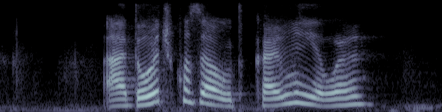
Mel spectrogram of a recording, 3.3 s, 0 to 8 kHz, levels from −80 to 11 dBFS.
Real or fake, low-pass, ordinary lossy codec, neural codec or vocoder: fake; 7.2 kHz; Opus, 24 kbps; codec, 16 kHz, 1 kbps, X-Codec, HuBERT features, trained on general audio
